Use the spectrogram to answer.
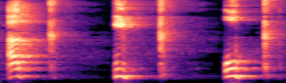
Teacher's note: जजम देंगे जजम देने के बाद मख ज्यादा क्लियर होता है जब काफ के ऊपर जजम आ जाए बारीक वाले काफ के ऊपर तो उसमें हमस पाया जाता है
